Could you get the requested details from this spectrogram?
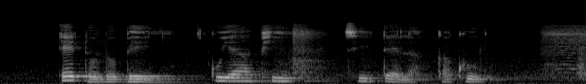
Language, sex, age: Swati, male, 23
